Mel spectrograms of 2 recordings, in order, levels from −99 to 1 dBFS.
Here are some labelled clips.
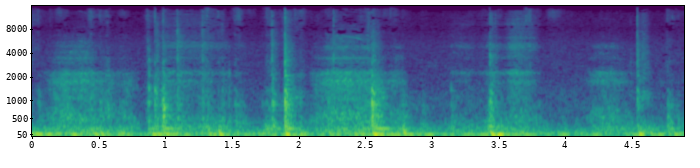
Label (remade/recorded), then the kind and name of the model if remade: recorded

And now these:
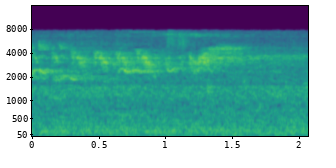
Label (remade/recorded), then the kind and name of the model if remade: remade, vocoder, WaveNeXt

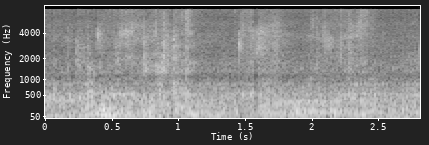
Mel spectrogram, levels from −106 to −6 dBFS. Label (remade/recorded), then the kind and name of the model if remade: remade, codec, SNAC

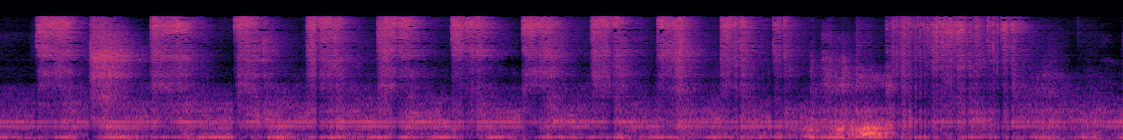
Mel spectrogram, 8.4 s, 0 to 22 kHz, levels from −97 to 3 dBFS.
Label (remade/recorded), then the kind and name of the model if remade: remade, codec, SNAC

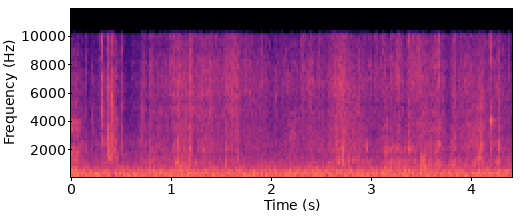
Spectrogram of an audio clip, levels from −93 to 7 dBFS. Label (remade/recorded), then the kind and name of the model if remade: remade, vocoder, Vocos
